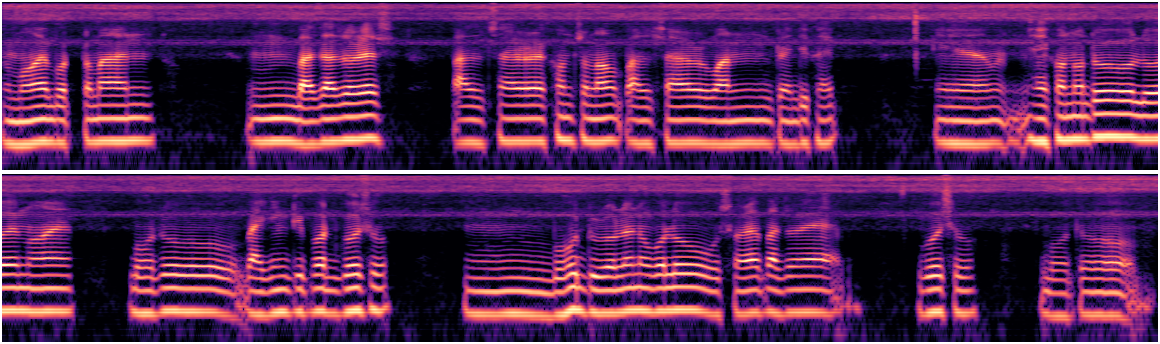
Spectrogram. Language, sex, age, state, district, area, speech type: Assamese, male, 18-30, Assam, Lakhimpur, rural, spontaneous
